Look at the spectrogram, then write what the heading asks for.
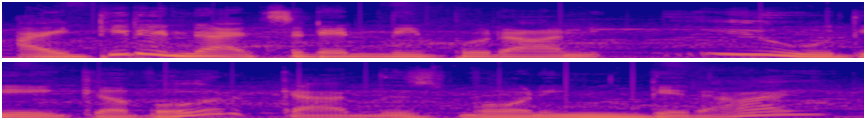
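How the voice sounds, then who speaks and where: A woman's voice: extremely low pitch, wildly swooping pitch, normal speed, over music, voice pushed down, heavily acted. A woman voicing a sardonic, suave male trickster creature with a drawling, theatrical delivery in a fan fiction reading. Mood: wry suspicion.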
